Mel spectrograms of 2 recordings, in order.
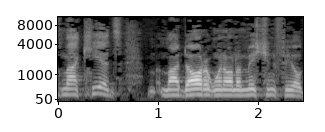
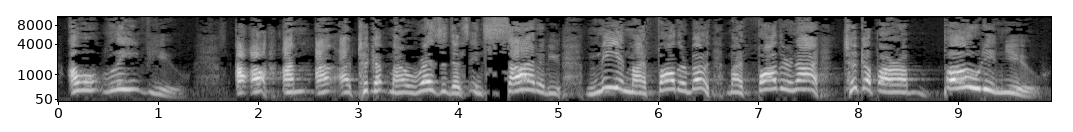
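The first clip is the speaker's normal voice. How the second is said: higher, louder preaching; full-force preaching; 10 semitones higher, 8 dB louder than usual. Acted. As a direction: preach it out with fire.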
